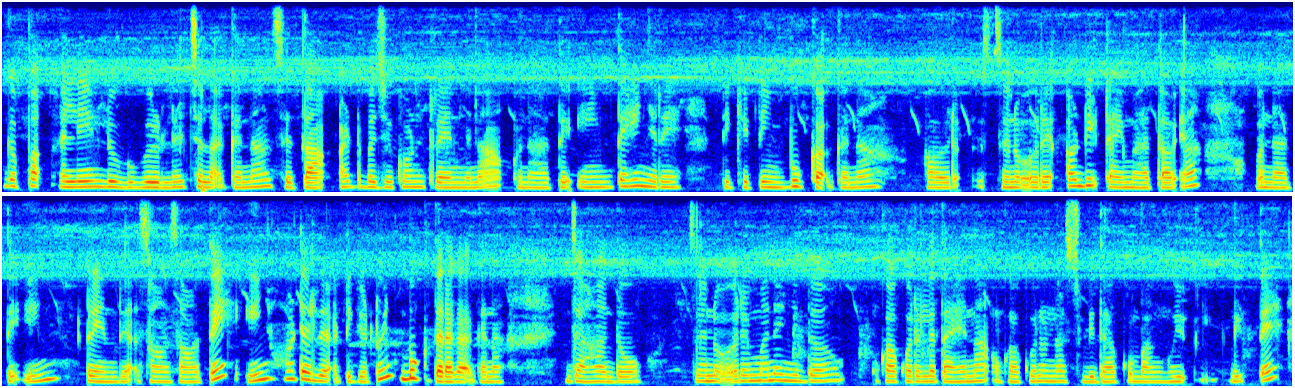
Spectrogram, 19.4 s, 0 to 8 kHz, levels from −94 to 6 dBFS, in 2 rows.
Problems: none marked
